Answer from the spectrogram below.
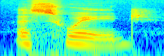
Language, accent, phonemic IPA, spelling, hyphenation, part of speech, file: English, US, /əˈswɑʒ/, assuage, as‧suage, verb, En-us-assuage.ogg
- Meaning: 1. To lessen the intensity of, to mitigate or relieve (hunger, emotion, pain, etc.) 2. To pacify or soothe (someone)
